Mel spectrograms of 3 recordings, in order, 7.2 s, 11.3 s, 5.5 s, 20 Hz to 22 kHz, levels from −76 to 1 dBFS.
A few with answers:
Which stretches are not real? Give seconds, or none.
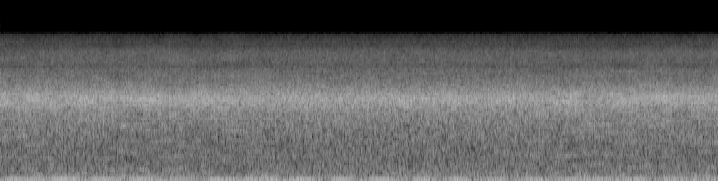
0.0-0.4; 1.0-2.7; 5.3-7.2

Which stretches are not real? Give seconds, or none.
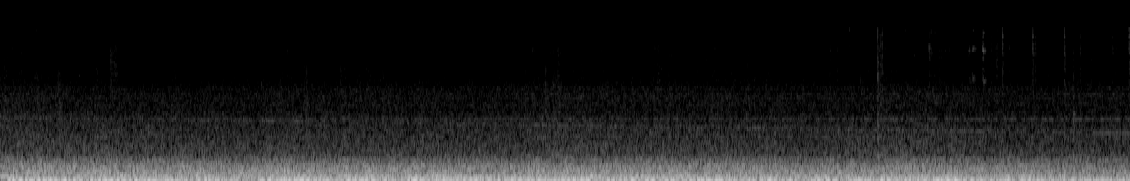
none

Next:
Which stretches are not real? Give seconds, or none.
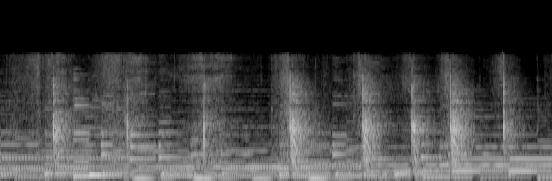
1.7-2.8; 3.8-4.4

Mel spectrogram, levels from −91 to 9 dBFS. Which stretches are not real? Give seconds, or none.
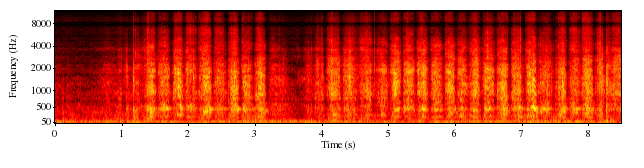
0.0-2.3; 2.8-7.3; 7.9-8.5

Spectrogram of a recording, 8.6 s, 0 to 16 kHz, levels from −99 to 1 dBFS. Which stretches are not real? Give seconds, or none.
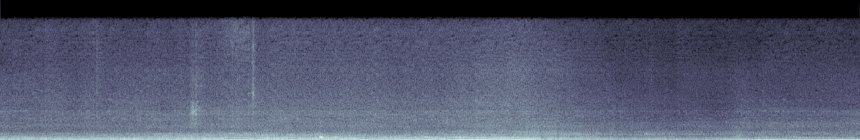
0.0-8.6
